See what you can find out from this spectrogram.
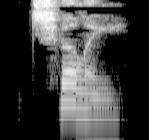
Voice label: "Chilly", English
